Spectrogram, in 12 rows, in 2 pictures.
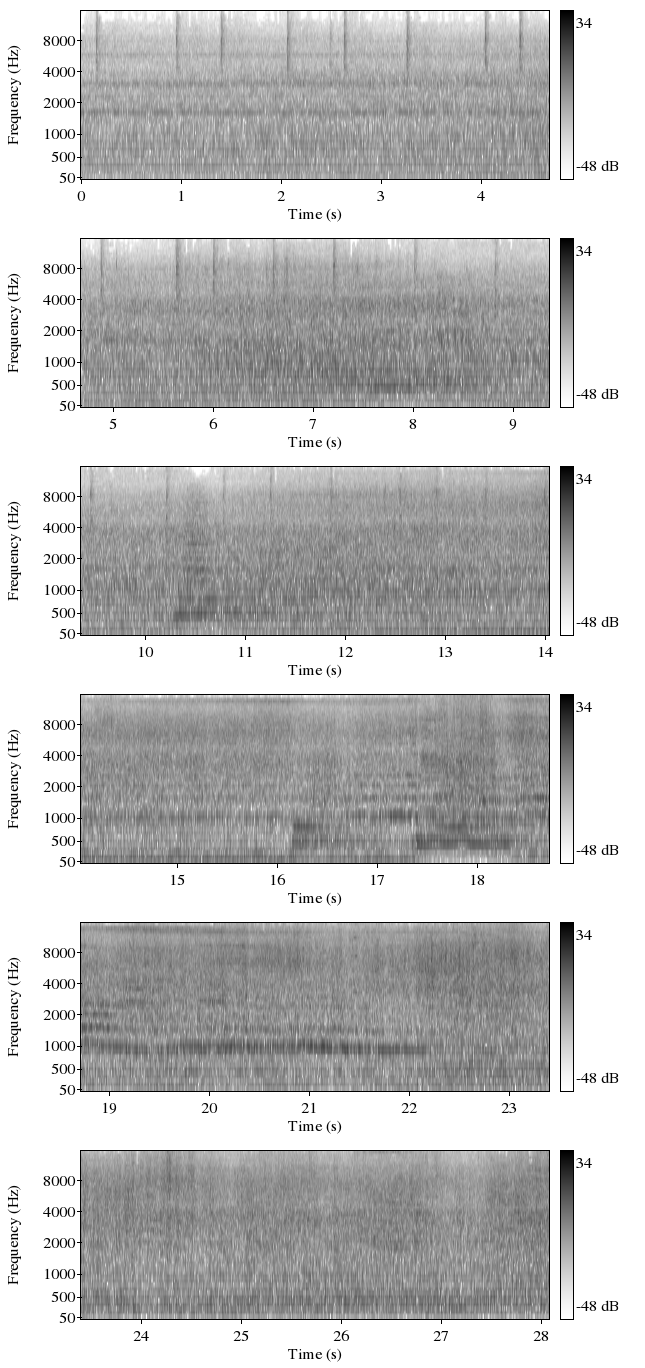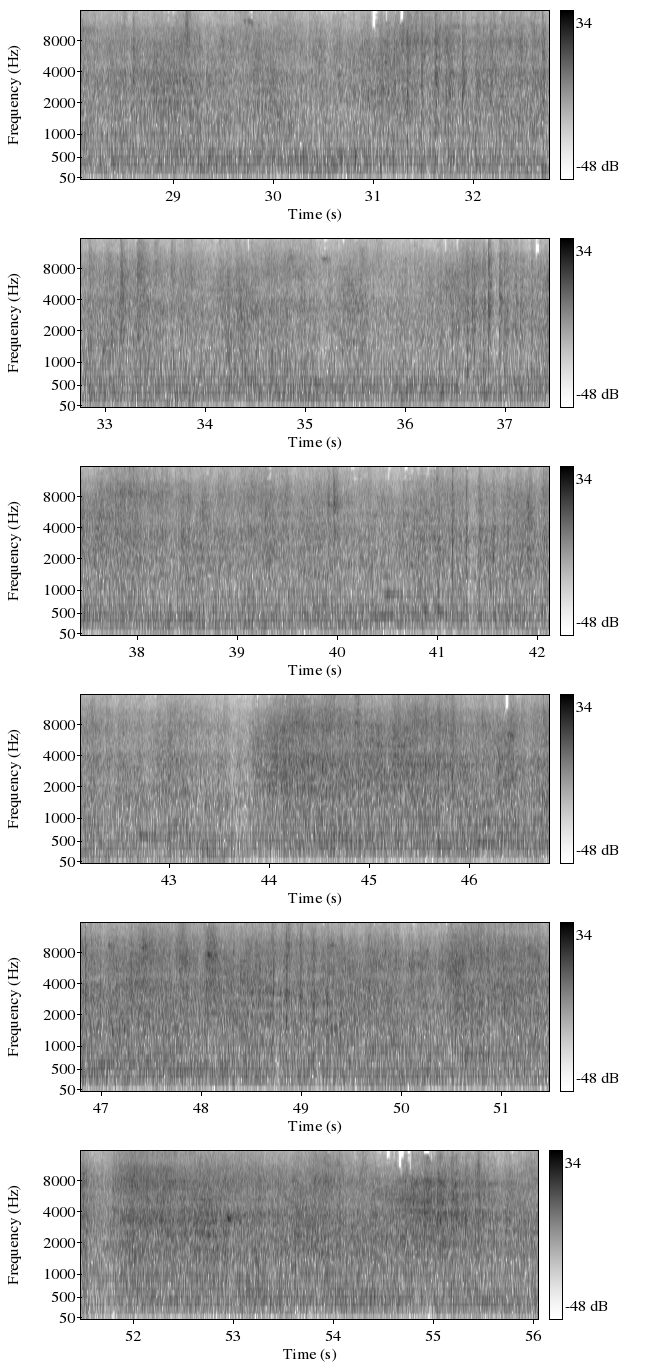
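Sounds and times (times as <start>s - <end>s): container cars rumbling clickety-clack: 0.0s - 10.4s, 19.8s - 56.0s
diesel locomotive engines running: 0.0s - 56.0s
train air horn blasts: 7.5s - 8.6s, 10.2s - 11.3s, 16.1s - 22.4s, 40.4s - 40.8s.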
